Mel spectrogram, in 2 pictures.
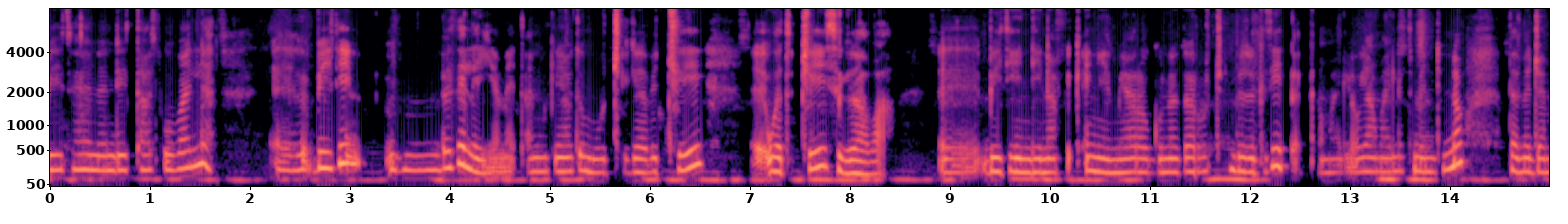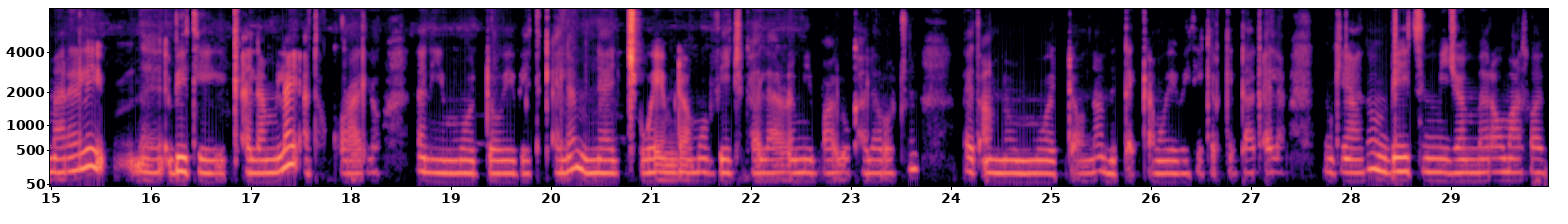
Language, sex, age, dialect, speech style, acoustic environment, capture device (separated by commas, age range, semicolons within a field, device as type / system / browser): Amharic, female, 25-34, Ethiopia - Addis Ababa, happy, people talking, mobile / Linux / Chrome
